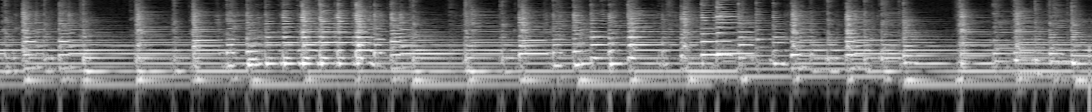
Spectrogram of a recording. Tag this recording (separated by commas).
Music, Musical instrument, Plucked string instrument, Country, Mandolin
